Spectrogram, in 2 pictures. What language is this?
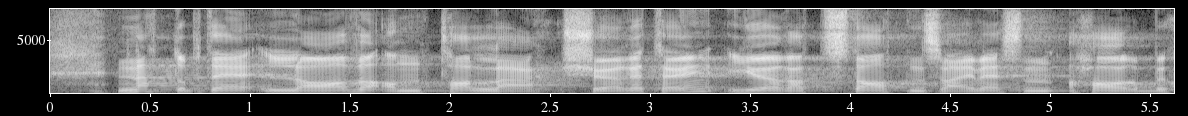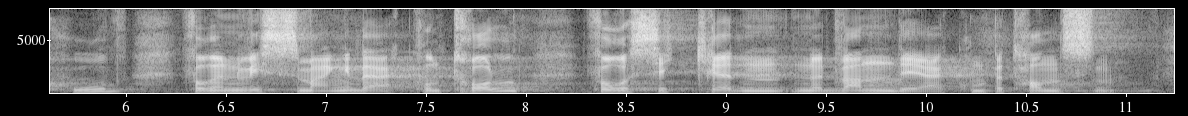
Norwegian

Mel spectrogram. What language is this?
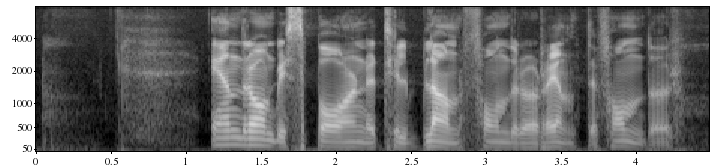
Swedish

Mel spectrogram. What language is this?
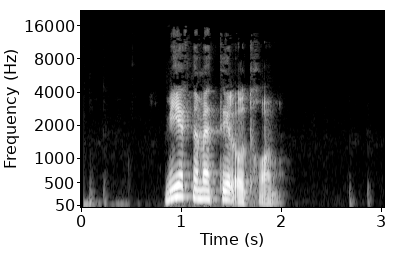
Hungarian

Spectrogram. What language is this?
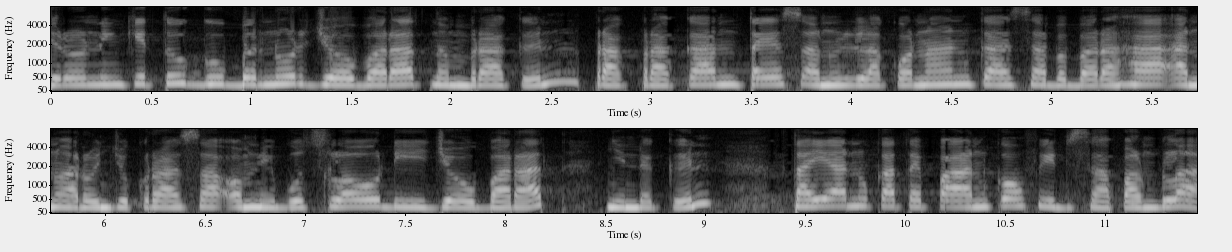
Indonesian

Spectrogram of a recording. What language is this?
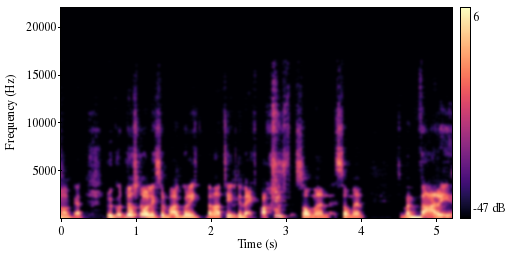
Swedish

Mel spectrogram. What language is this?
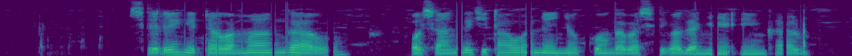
Ganda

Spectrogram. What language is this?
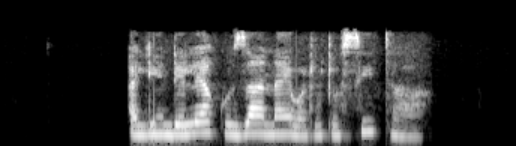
Swahili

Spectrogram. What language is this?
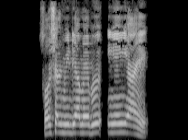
Sindhi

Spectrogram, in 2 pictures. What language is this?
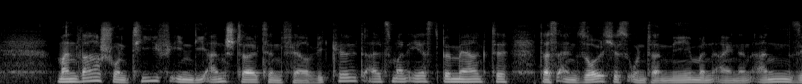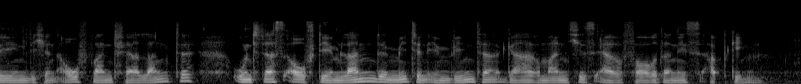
German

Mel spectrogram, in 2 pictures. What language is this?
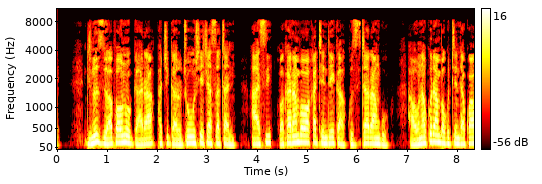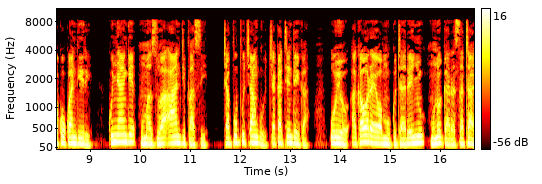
Shona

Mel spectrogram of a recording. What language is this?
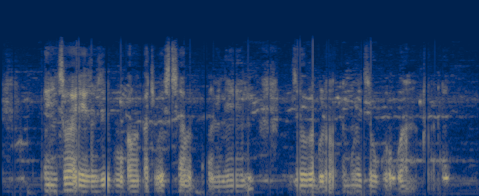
Ganda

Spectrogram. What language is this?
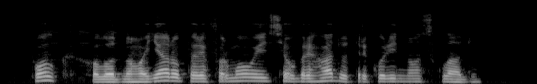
Ukrainian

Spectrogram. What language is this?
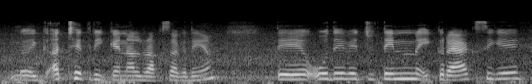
Punjabi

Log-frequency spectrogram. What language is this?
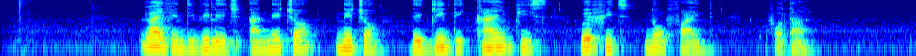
Nigerian Pidgin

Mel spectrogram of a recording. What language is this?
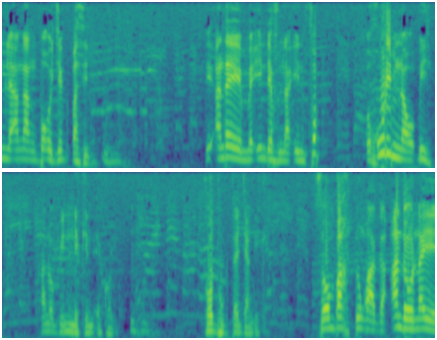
Serer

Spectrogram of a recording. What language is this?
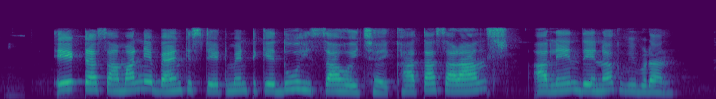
Maithili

